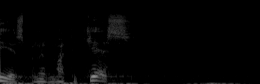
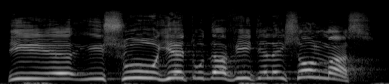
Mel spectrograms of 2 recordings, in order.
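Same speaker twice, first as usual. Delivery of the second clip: raised, drawn-out plea for mercy; crying out; 9 semitones higher, 11 dB louder, much slower than usual. Retold or imitated. Believers crying to Jesus for mercy, calling out. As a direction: call out high and slow to be heard. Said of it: "φωνάξαμε".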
